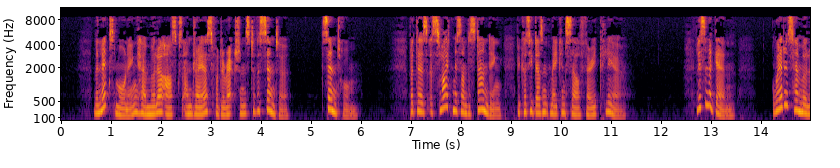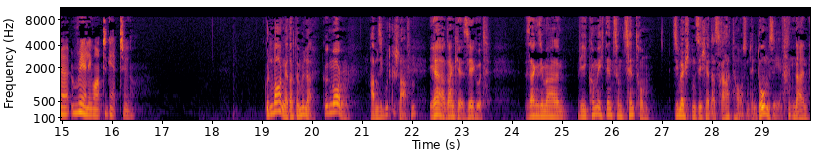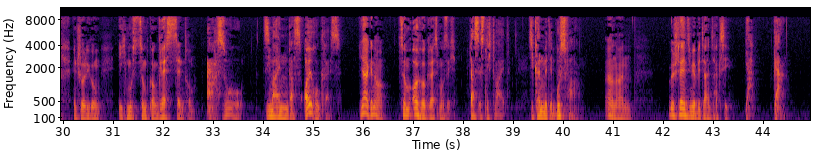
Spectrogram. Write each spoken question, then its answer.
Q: Where does Herr Müller really want to get to?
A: Herr Müller doesn't want to get to the city center, but to the Congress Center.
